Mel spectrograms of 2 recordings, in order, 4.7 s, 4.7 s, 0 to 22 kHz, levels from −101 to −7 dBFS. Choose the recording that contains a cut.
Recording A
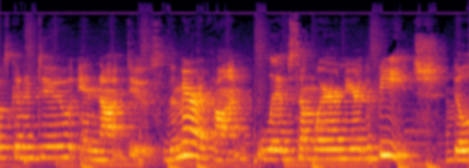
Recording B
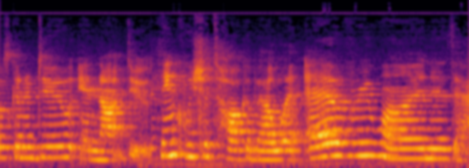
B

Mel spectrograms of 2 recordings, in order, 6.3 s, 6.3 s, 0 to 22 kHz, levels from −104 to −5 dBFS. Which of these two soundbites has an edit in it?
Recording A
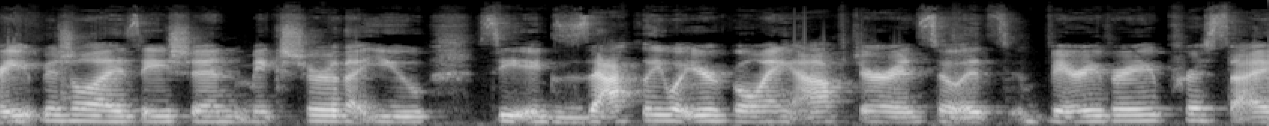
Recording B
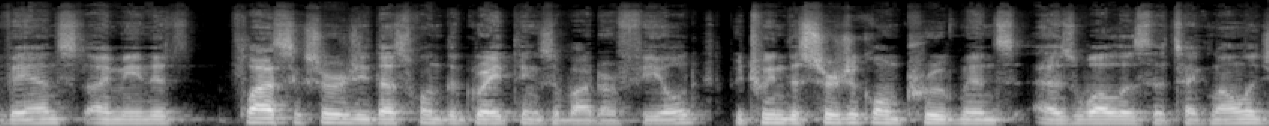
B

